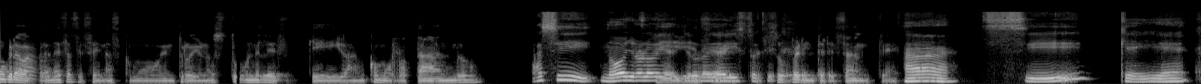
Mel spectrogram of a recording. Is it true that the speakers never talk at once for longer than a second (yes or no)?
no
